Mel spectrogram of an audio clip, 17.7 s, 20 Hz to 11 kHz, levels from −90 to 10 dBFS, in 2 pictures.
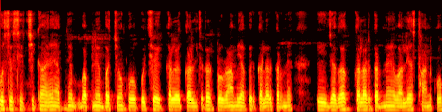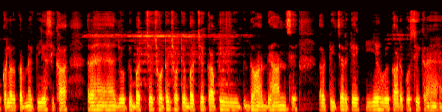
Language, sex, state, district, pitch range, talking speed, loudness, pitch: Hindi, male, Bihar, Gopalganj, 100-105 Hz, 160 wpm, -20 LUFS, 105 Hz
